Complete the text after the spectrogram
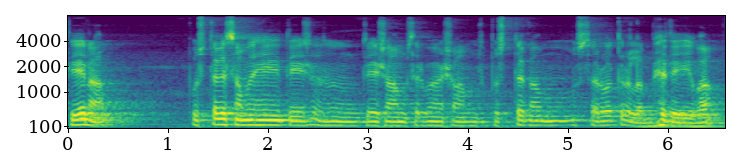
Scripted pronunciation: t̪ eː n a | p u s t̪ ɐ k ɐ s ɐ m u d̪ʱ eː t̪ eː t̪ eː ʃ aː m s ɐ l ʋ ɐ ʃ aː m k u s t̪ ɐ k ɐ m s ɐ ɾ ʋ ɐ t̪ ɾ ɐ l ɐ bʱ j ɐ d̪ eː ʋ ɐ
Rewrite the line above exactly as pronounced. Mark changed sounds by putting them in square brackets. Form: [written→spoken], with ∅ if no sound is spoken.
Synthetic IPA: t̪ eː n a | p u s t̪ ɐ k ɐ s ɐ m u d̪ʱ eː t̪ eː t̪ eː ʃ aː m s ɐ [l→ɾ] ʋ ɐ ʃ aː m [k→p] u s t̪ ɐ k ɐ m s ɐ ɾ ʋ ɐ t̪ ɾ ɐ l ɐ bʱ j ɐ d̪ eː ʋ ɐ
